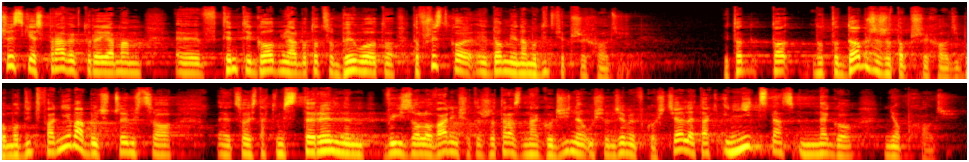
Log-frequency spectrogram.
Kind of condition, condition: setting, large echoing room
